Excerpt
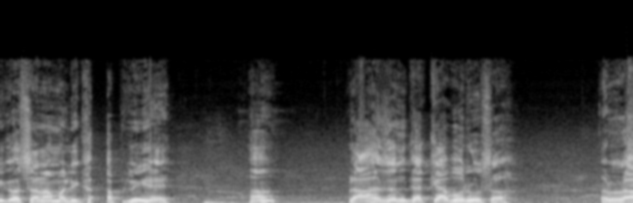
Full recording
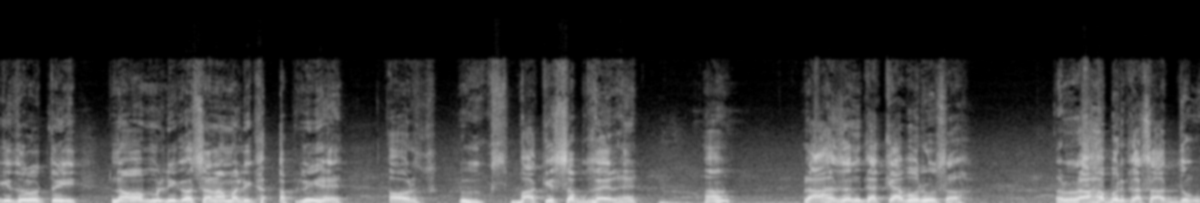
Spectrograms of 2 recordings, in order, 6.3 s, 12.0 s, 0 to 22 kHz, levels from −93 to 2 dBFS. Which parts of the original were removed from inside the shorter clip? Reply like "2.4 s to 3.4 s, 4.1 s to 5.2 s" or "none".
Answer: 3.7 s to 6.5 s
